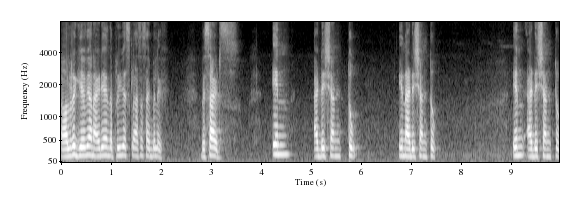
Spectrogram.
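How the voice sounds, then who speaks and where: A man with an Indian accent speaks in a high pitch and monotone, flat intonation at a moderate pace, with long, frequent pauses. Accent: Indian English (Telugu). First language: Telugu. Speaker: college English lecturer. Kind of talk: classroom lecture.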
